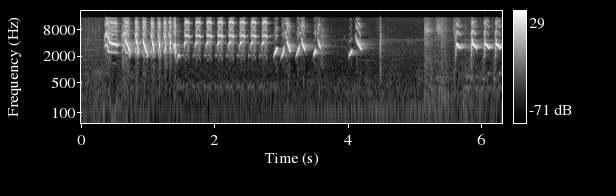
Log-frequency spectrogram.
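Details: Rough 'tembakan kasar' master song of a white-rumped shama for training contest birds: a fast series of bright rising notes, a steady high repeated chatter, sharp upslurred whistles, a single click, then quick high notes again.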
